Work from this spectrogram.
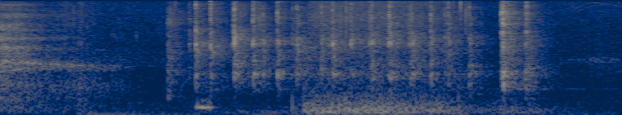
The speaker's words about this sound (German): Ich gebe mal erstmal nur Creatures ein.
